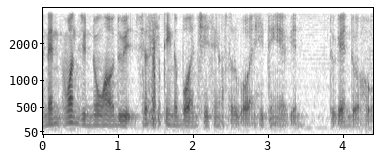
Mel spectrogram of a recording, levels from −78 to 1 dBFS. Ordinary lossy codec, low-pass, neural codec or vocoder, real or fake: none; 3.6 kHz; none; real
